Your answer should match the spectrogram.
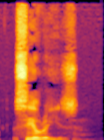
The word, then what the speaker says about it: series: series シリーズと発音します。だから日本シリーズじゃないです。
